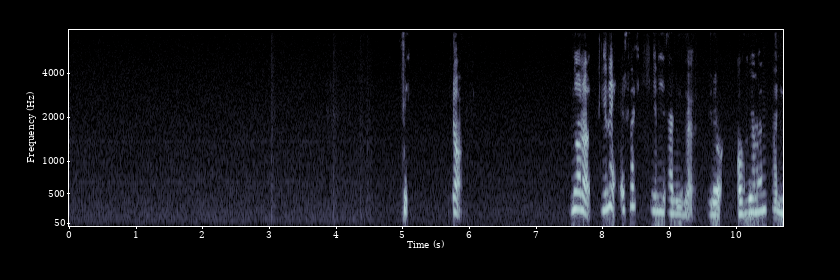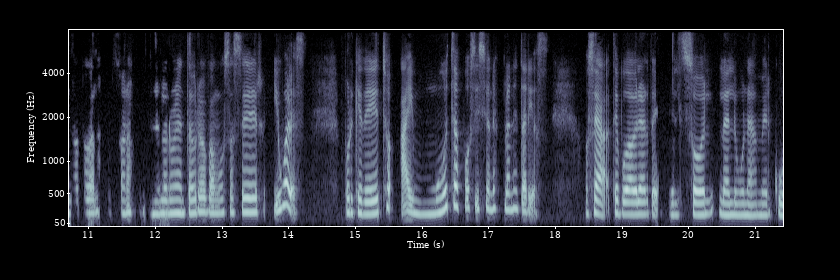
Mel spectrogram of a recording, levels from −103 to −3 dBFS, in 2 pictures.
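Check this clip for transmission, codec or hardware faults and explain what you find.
One fault recurs through the speech: stretches of it are suppressed in double talk at 4.97–5.12 s, 5.67–5.89 s, 7.49–7.62 s, 7.78–9.27 s, 9.55–9.82 s, 10.01–11.52 s, 11.74–12.14 s and 19.54–19.80 s. The level falls by about 25 to 35 dB, in bursts from a fraction of a second up to about a second and a half, so the talker dips or drops out in pieces. The likely cause is an echo canceller that, with both ends talking, cannot tell near speech from loudspeaker echo and turns everything down. On a waveform these appear as sudden hollows in the envelope. On a spectrogram they show as near-blank vertical bands across all frequencies up to the 8 kHz upper limit of the call bandwidth.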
